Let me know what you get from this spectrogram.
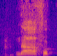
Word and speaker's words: Norfolk: Norfolk, that's how they say it. Yeah, they say Norfolk.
